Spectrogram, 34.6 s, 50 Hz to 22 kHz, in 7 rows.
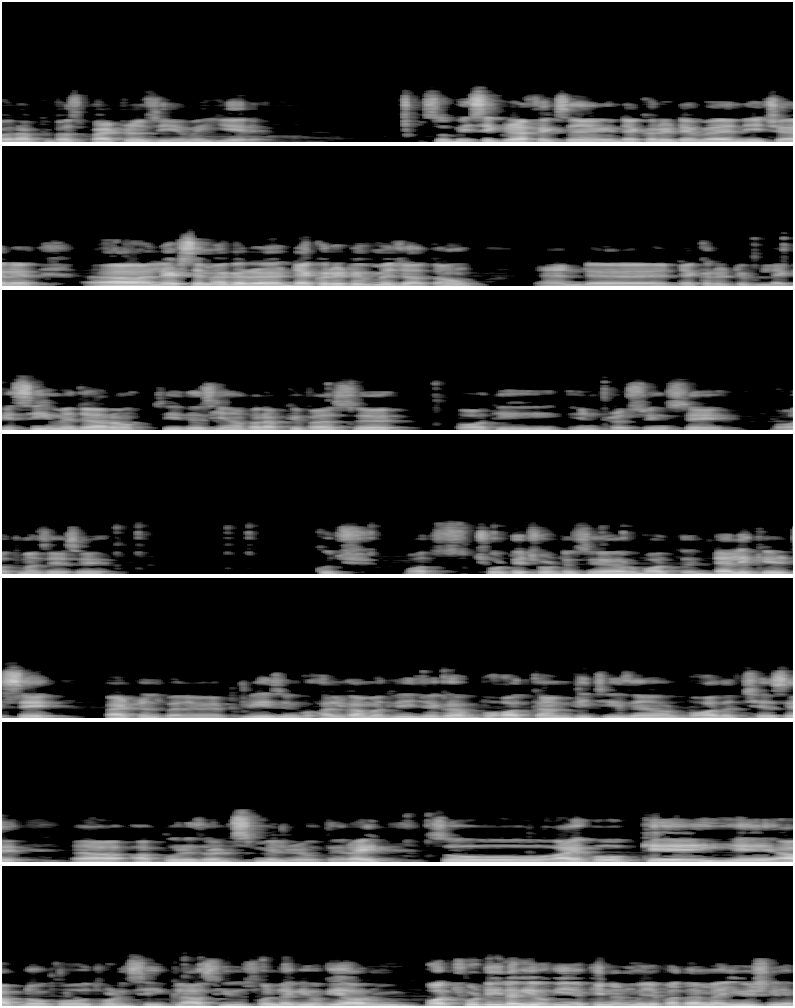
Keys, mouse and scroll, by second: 9.5-15.5 drag, 19.5 alt+scroll up 1, 20.3 alt+scroll down 1, 22.3 click, 23.5 alt+scroll up 1, 26.3-27.1 alt+scroll down 1, 27.1 click, 28.3-29.0 alt+scroll up 1, 29.5-29.9 alt+scroll down 1, 30.7 click.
